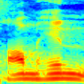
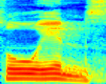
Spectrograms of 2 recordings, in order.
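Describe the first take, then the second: First: The middle has a clear m sound. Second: The middle is a w-like glide, no m. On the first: The speaker calls it wrong. "সামহেন নয়" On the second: The speaker calls it right. "উচ্চারণটা প্রোনাউন্সিয়েশনটা হবে সোয়েন"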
